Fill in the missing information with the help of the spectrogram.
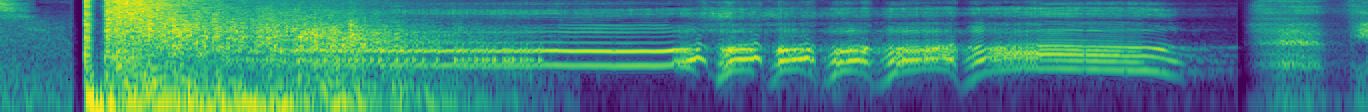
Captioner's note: gunshot; Patrick Screams In Pain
